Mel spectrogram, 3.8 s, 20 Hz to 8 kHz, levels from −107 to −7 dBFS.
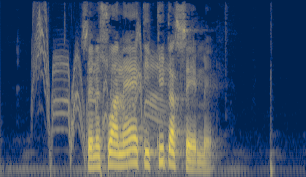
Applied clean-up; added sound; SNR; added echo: none; Scratching (performance technique); 18 dB; none.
